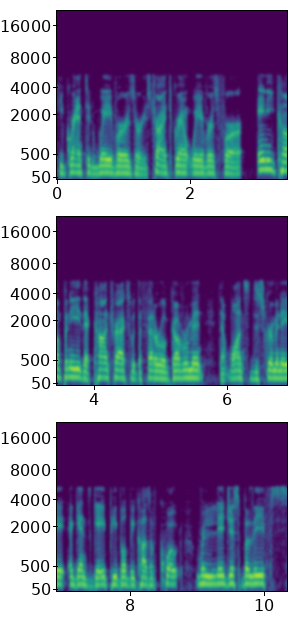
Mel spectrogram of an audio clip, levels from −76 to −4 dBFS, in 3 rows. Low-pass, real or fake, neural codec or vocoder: 5.4 kHz; real; none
